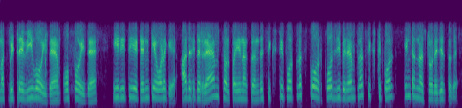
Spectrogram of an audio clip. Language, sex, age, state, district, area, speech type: Kannada, male, 18-30, Karnataka, Uttara Kannada, rural, conversation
